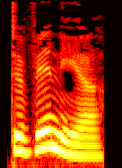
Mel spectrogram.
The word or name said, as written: divinia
